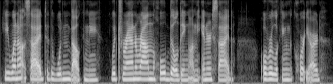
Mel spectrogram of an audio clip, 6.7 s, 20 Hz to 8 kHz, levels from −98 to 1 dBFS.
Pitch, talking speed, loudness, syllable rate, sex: 195 Hz, 180 wpm, -18 LUFS, 5.7 syllables/s, female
